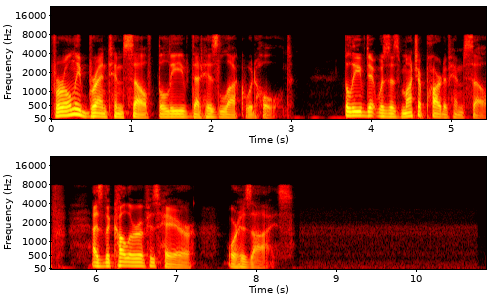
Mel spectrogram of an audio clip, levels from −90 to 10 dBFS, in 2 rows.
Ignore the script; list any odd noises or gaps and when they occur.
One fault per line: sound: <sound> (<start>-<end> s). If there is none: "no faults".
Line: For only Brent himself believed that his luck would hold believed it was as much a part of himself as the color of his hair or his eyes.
no faults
